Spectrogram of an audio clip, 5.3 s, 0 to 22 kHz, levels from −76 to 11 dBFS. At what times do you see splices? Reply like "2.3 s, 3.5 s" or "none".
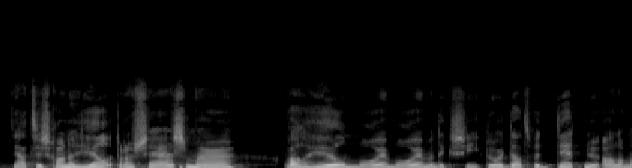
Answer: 0.9 s, 2.4 s, 3.2 s, 4.0 s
